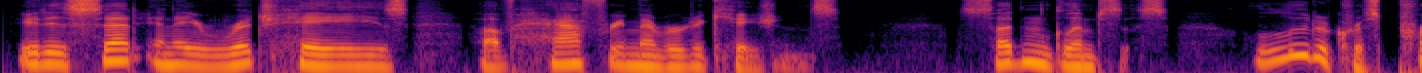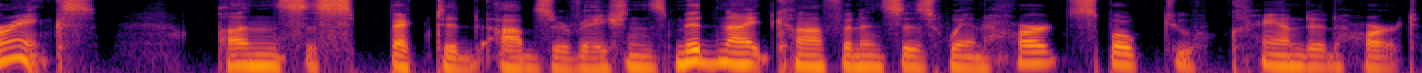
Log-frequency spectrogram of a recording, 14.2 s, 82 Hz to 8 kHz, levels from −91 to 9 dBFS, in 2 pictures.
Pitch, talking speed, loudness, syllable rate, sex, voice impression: 135 Hz, 105 wpm, -23 LUFS, 3.9 syllables/s, male, very masculine, slightly old, very thick, tensed, slightly powerful, bright, soft, muffled, fluent, slightly raspy, cool, intellectual, slightly refreshing, sincere, calm, very mature, friendly, reassuring, very unique, slightly elegant, very wild, slightly sweet, lively, kind, slightly modest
